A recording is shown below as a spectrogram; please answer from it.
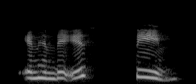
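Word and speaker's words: तीन: Don't pronounce this word like Tina. It will be a name. Okay, so the ta will be pronounced like t. Sorry, the t will be pronounced like ta.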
